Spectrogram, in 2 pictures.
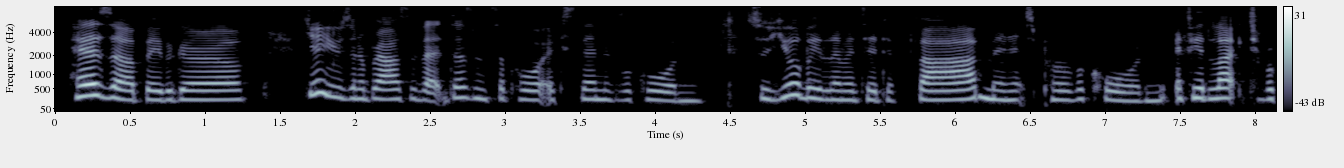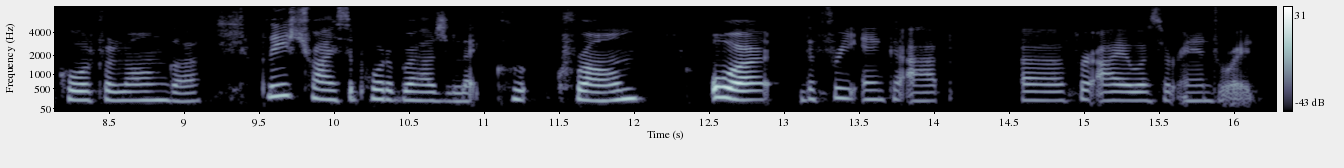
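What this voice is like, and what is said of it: Put-on Southern American accent. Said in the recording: “Should I do a southern accent, darling? Okay, I'm gonna read it in a southern accent.”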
